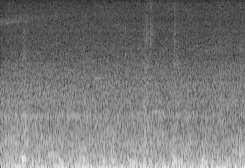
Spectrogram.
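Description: A Mangaluru Express train on the Konkan Railway line rumbles past steadily at close range during heavy monsoon rain, a continuous dense roar of wheels and carriages with no voices.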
